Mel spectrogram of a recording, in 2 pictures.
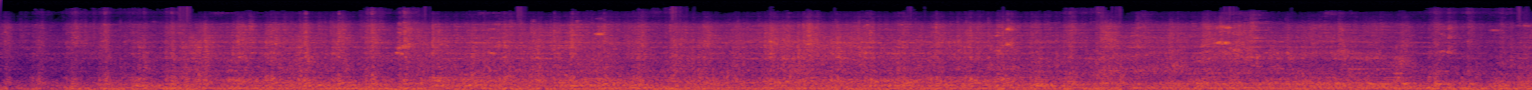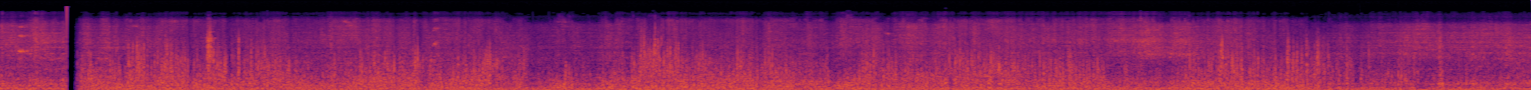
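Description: Steady, loud running noise of a moving freight train heard from aboard an intermodal well car: wheels on the rails and the car rattling along. It cuts out for an instant about halfway through, then carries on the same.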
